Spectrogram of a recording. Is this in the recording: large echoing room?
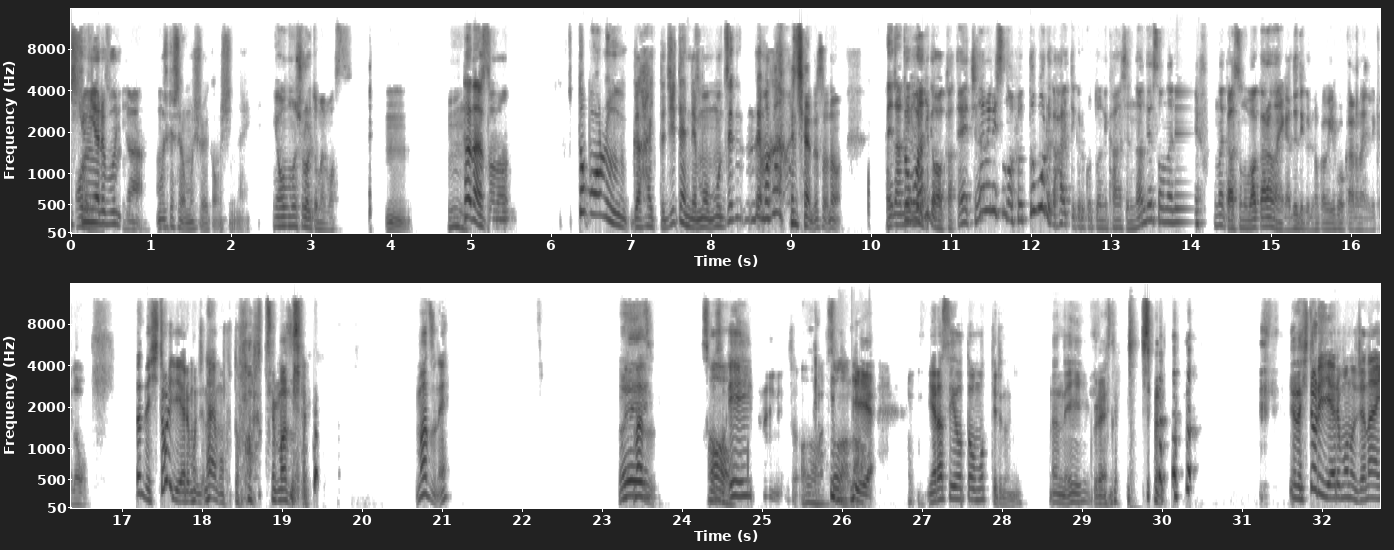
no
